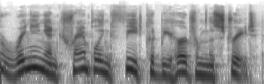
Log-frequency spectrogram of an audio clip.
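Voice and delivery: ordinary delivery, nothing marked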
